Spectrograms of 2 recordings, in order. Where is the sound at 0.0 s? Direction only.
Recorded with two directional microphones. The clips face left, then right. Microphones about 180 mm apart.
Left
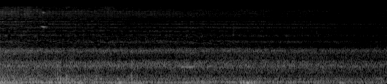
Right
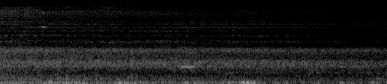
35° left (ahead or behind).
